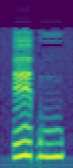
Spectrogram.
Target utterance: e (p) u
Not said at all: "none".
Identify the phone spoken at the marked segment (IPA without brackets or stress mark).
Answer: ɓ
